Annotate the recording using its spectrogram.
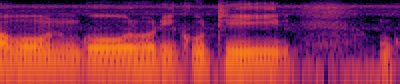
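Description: A man's voice talking, with drawn-out syllables.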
